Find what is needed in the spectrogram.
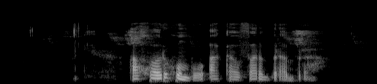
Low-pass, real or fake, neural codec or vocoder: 7.2 kHz; real; none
